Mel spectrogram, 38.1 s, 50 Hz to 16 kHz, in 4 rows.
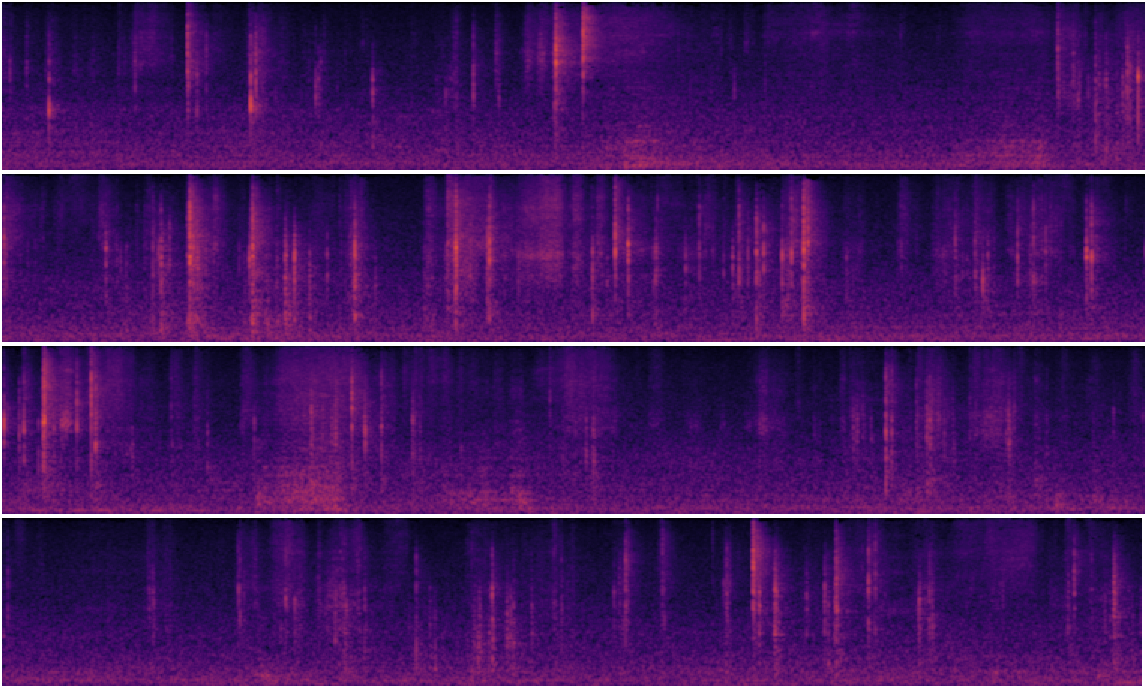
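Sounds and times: paper crinkling and rustling: 0:08.7 - 0:28.8, 0:29.8 - 0:38.0
sharp paper crackles: 0:08.8 - 0:22.8, 0:25.3 - 0:27.8, 0:29.8 - 0:38.0.

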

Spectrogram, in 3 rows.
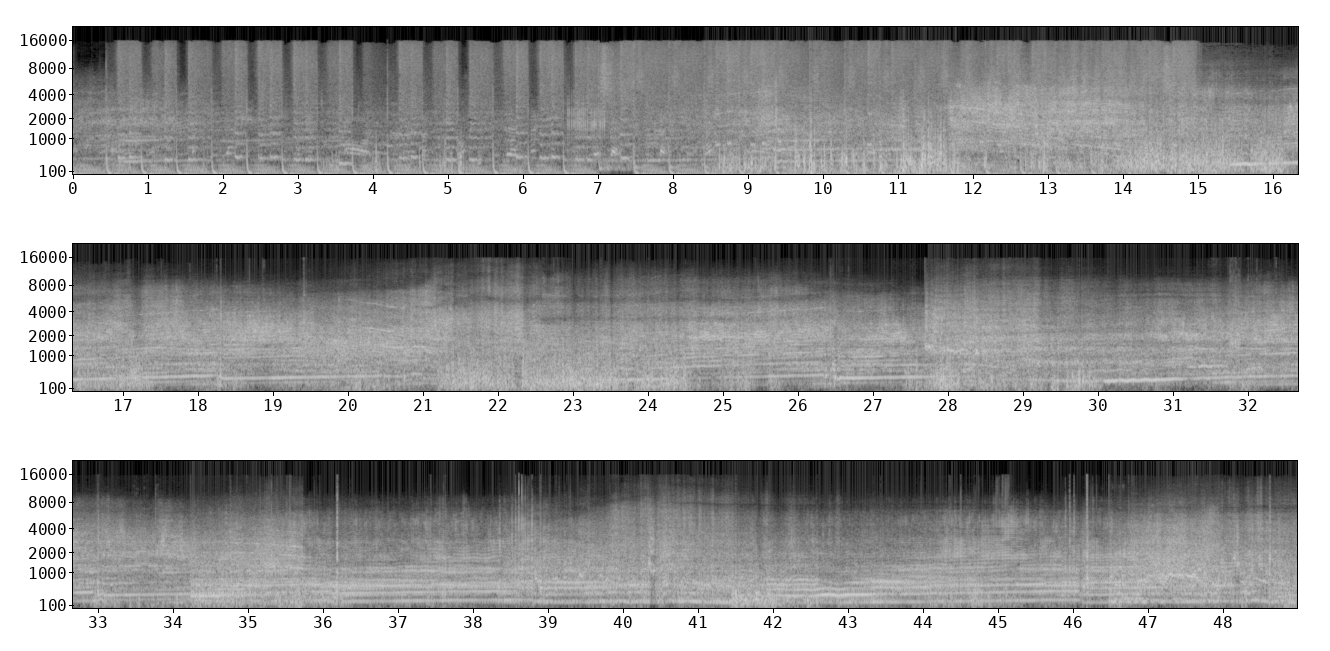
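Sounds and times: race car engines at full throttle: 0:00.0 - 0:48.9.

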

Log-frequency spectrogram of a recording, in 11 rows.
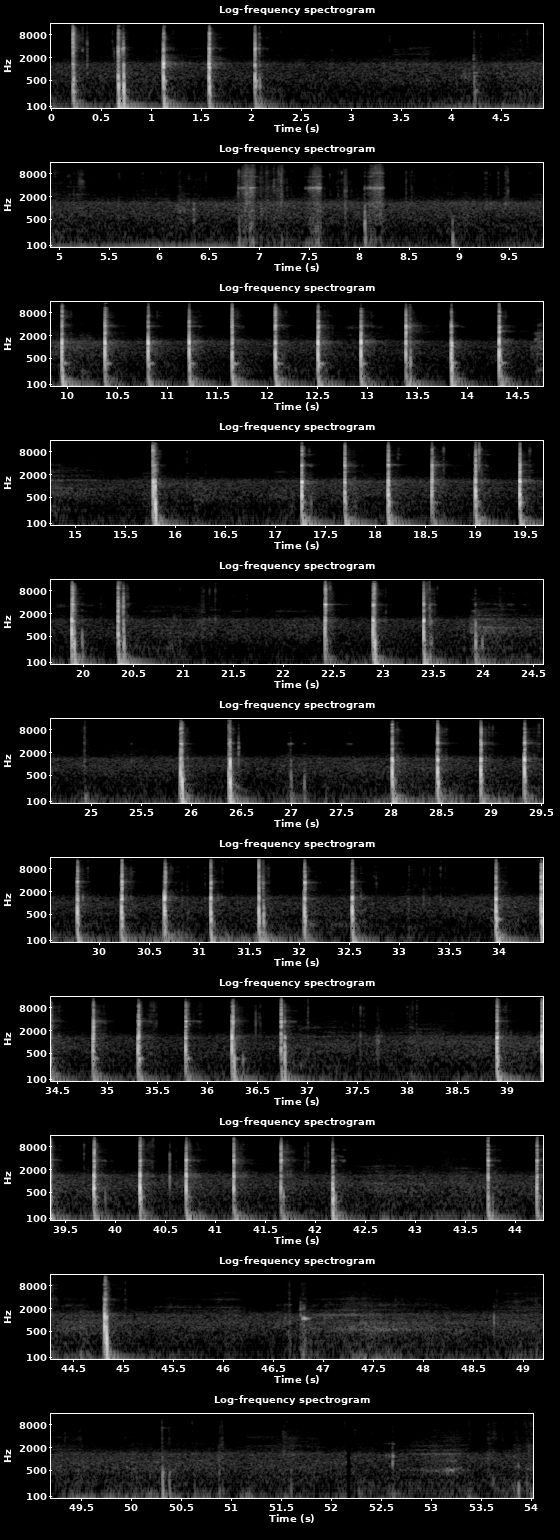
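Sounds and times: hatchet chopping wood: 0:00.2 - 0:02.3, 0:09.9 - 0:14.6, 0:15.8 - 0:16.0, 0:17.2 - 0:20.6, 0:22.4 - 0:24.1, 0:25.9 - 0:27.2, 0:28.0 - 0:32.8, 0:34.0 - 0:37.0, 0:38.9 - 0:42.4, 0:43.7 - 0:45.1.

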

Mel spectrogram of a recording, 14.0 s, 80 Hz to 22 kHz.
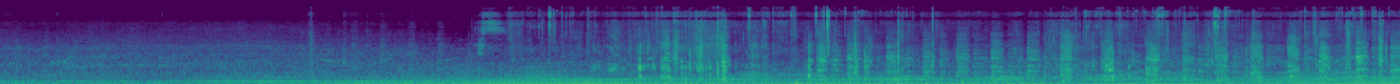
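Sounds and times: dog panting: 0:03.4 - 0:14.0.

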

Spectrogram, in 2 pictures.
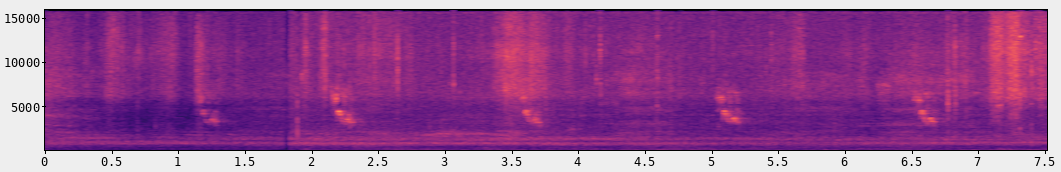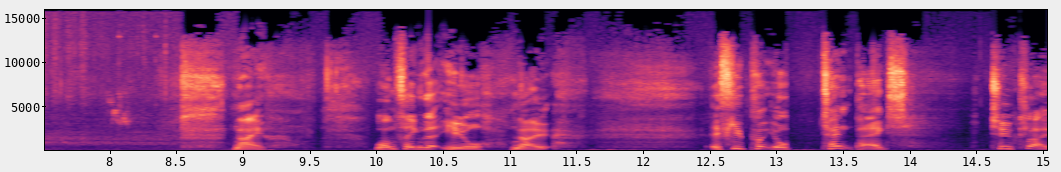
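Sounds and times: bird chirping: 0:00.0 - 0:08.8.

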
